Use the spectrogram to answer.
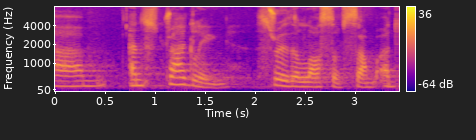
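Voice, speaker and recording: Amid audible room echo and noticeable background noise, a woman with a medium pitch speaks at a very slow pace with ordinary pitch variation. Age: 70s. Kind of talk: symposium talk.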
